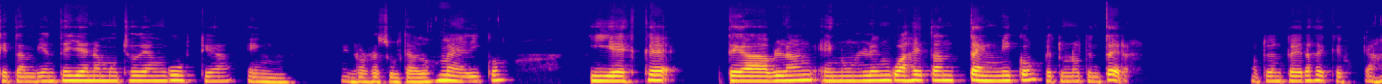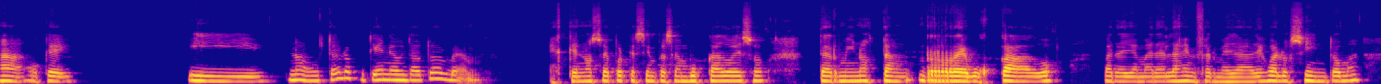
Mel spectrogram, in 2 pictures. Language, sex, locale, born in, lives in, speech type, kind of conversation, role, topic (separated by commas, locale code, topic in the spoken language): Spanish, female, es-VE, Spain, Spain, conversation, advice, user, ¿Cómo estás llevando la espera de resultados importantes, ya sean médicos, legales o laborales?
